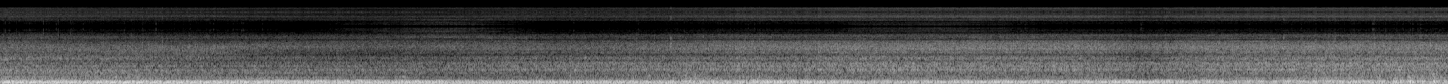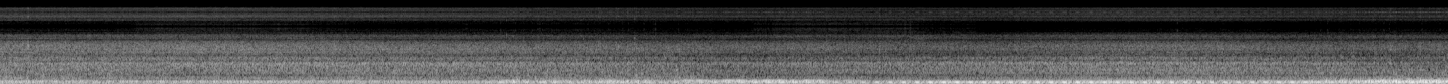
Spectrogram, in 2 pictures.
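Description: An engine or machinery running steadily, heard underwater as a low, fast-pulsing rumble that swells near the end.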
